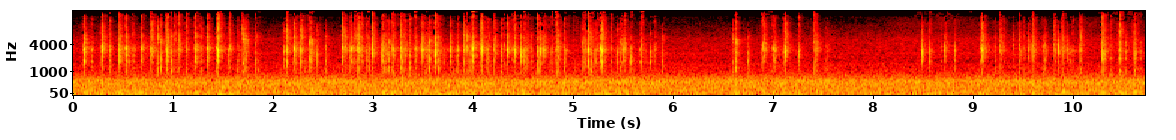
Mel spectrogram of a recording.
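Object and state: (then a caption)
Mechanical keyboard with plastic keycaps. Fingertips type on a compact mechanical keyboard with a purple case and plastic keycaps. Quick runs of sharp, bright clacks, centered near 3 kHz, break off briefly around the six- and eight-second marks. A steady low rumble sits underneath the whole time.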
